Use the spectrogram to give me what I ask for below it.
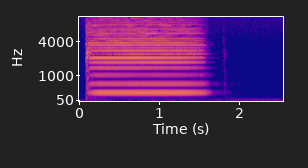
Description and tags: Part of the Good-sounds dataset of monophonic instrumental sounds.
instrument::cello
note::F
octave::4
midi note::53
good-sounds-id::4327
F4, cello, good-sounds, multisample, neumann-U87, single-note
